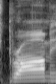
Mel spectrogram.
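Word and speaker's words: Brahms: Is it Brahm? – It is Brahm indeed.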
